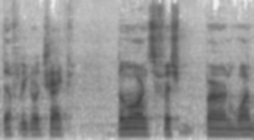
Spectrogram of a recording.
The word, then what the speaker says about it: Fishburne: Was it always Fishburne or Fishborn? I think it's Fishburne. Yeah, it's always been Fishburne.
